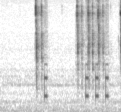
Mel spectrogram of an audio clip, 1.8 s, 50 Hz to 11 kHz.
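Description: Typing on a computer keyboard to start Buddy Simulator 1984, a handful of quick, close keystrokes in two short bursts with soft electronic blips between, quiet and without talking.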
